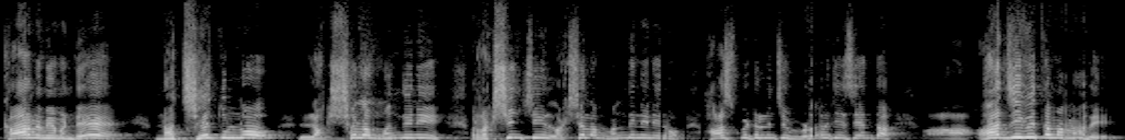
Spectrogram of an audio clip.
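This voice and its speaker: Regretful believer, anguished self-reproach, high male voice; pastor acts it out. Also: expressive, quick pace, few pauses, fairly bright tone. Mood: regretful lament. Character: grown man, regretful believer lamenting wasted power.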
